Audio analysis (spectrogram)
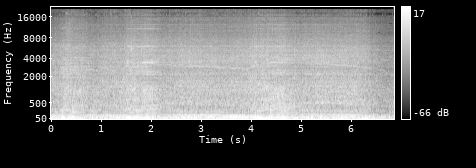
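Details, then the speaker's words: BMW GS Adventure boxer engine after service, under hard throttle: deep, even rumble with a quick cam changeover clack as it overcomes the spring-loaded locking ball, almost like detonation; a normal sound. "and you hear it one it does it really fast and two it has to overcome this uh spring-loaded ball bearing that essentially ensures that it locks it in place once it shifts you know that's normal sounds"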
